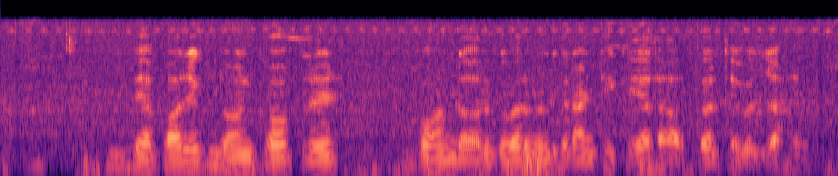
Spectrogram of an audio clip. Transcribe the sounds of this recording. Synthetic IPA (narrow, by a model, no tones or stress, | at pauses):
bjaːpaːɾɪkloːnkaɔːpɾeːʈ̚bɔ̃ːɳɖɔ̰ːɾɡəʋəɾmẽɳʈɡəɾãːɳʈikeɐd̪ɦaːɾkəɾt̪ebɐ̰ld͡ʒaːɦɛː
